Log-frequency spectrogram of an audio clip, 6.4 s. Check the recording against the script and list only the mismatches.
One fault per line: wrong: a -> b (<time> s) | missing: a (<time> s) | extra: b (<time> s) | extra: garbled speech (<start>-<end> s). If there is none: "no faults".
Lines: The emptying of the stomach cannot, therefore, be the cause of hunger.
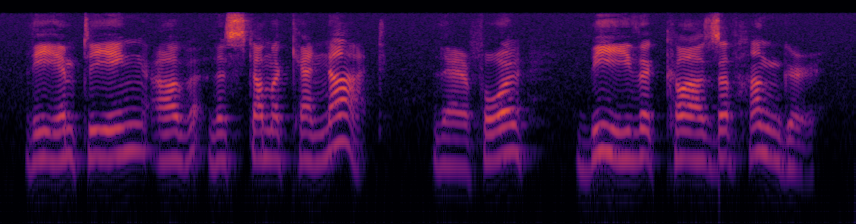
no faults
